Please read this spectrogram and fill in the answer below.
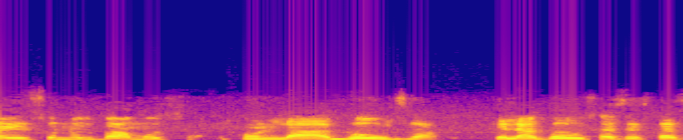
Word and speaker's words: Gose: aprender cómo a distinguir, no se dice ni Gose, ni la Gueuze dice Gouza, sino la Gueuze es Gueuze y la Gose es Gouza.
